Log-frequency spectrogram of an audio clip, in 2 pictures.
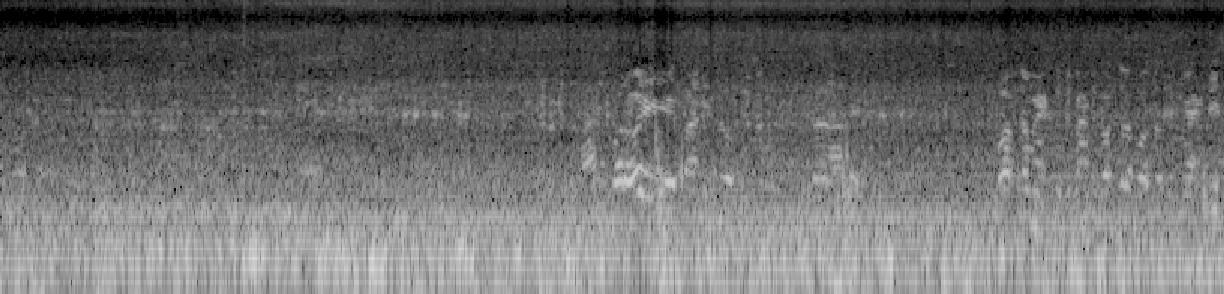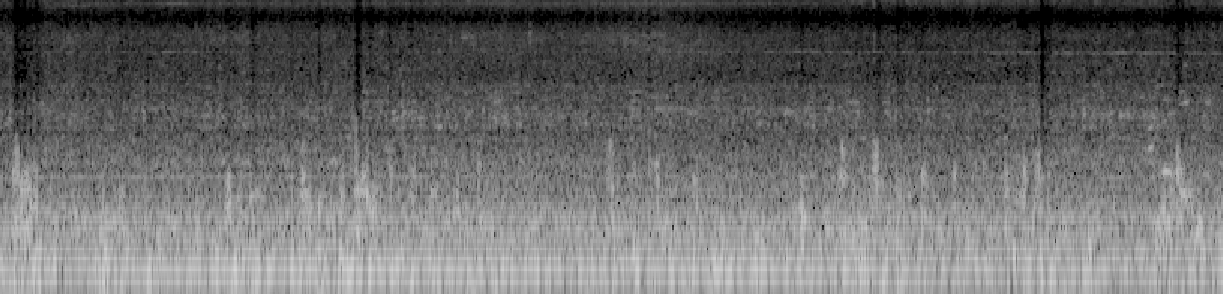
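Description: Steady low engine and road rumble inside a moving truck's cab.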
